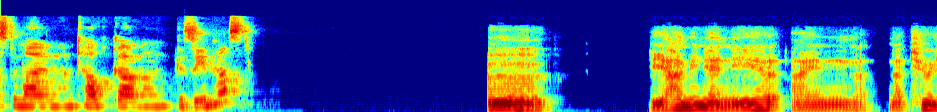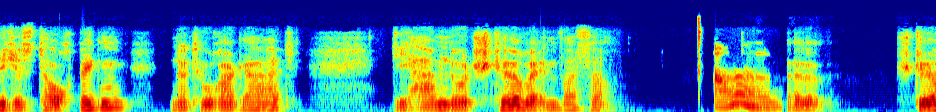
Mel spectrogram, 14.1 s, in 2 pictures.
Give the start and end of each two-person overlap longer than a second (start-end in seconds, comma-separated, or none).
none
